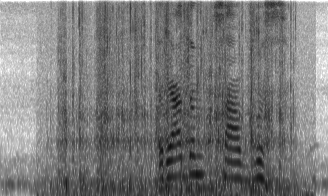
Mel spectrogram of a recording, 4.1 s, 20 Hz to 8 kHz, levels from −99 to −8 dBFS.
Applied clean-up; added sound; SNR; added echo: none; Crackle; 1 dB; none.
